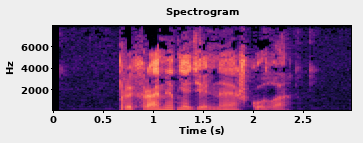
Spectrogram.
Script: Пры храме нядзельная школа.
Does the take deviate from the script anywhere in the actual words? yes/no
no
